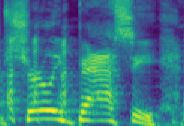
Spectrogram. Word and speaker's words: Shirley Bassey: He's going for Shirley Bass because he's the bass player. – Bass. I screwed that up. Shirley Bassey.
